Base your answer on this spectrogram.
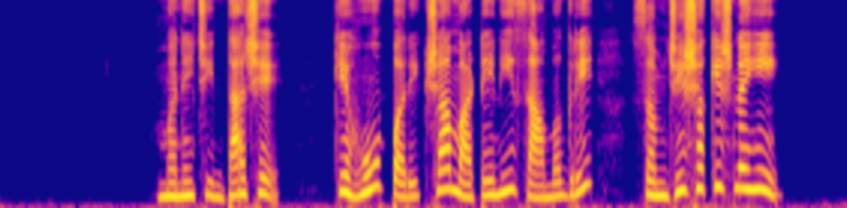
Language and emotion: Gujarati, fearful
